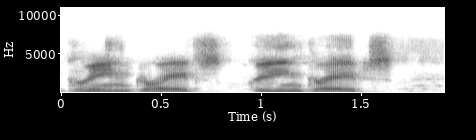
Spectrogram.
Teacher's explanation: when I say green grapes I even have a different intonation I'm saying green grapes green grapes as if it were like a compound noun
